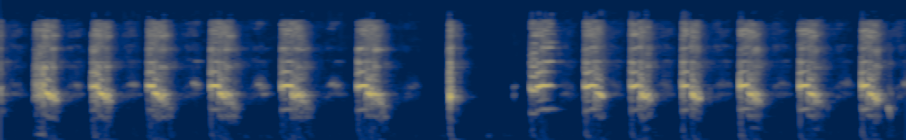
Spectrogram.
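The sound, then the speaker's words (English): A wooden box call imitates a gobbler's yelp: a slow, even series of raspy, mid-pitched yelps, about fifteen notes with a short pause midway, loud and clear with no talking. “That's a gobbler yelp. And you can turn your box call over like this.”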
